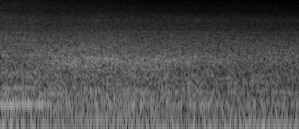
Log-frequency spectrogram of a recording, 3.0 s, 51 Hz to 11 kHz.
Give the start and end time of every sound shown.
0.0s-2.7s: bus
0.0s-2.7s: bus engine accelerating
0.1s-3.0s: car
0.1s-3.0s: car wheels rolling

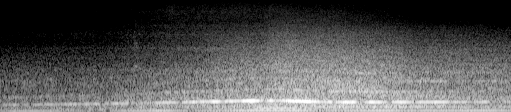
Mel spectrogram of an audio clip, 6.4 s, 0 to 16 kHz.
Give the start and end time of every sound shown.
0.0s-0.9s: car
0.0s-0.9s: car wheels rolling
0.0s-6.4s: bus
0.0s-6.4s: bus engine accelerating
3.7s-6.4s: car
3.7s-6.4s: car wheels rolling

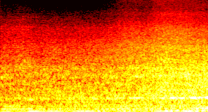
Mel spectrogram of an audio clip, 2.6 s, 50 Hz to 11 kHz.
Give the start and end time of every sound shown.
0.0s-2.1s: car
0.0s-2.1s: car wheels rolling
0.0s-2.6s: motorcycle
0.0s-2.6s: motorcycle engine accelerating
0.1s-2.6s: bus
0.1s-2.6s: bus engine accelerating

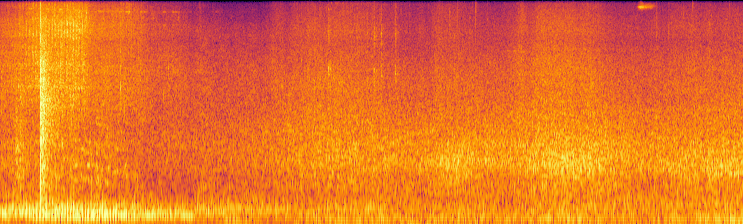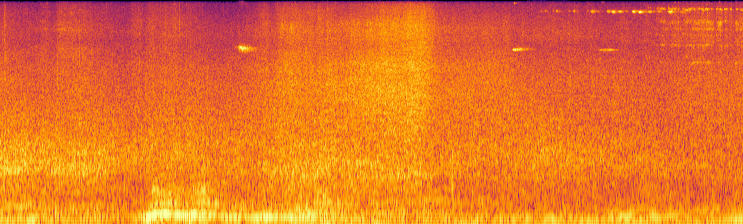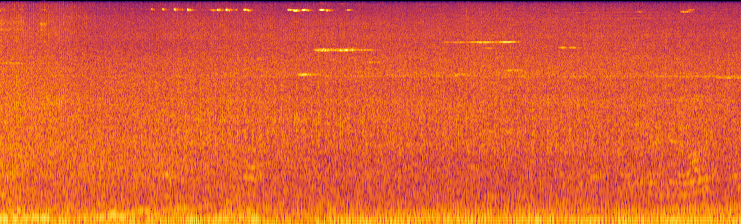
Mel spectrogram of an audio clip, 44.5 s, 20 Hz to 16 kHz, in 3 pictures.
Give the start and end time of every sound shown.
0.0s-1.1s: car
0.0s-1.1s: car wheels rolling
0.0s-4.1s: motorcycle engine idling
0.0s-5.8s: motorcycle
0.5s-1.1s: unclassified sound
1.3s-3.3s: people talking
3.5s-28.0s: car wheels rolling
3.5s-44.5s: car
4.1s-5.8s: motorcycle engine accelerating
17.5s-21.3s: car engine accelerating
19.6s-20.0s: bus brakes
19.6s-24.5s: bus wheels rolling
19.6s-36.8s: bus
21.6s-24.6s: bus engine accelerating
24.9s-28.5s: bus brakes
28.0s-44.5s: car engine idling
41.8s-44.4s: people talking

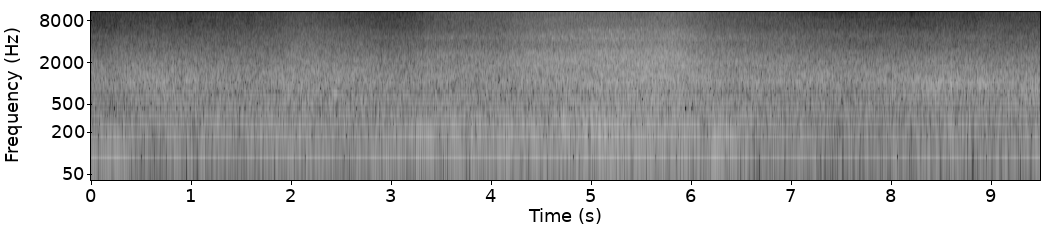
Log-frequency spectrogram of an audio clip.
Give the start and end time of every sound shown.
0.0s-3.0s: car
0.0s-3.0s: car wheels rolling
0.0s-7.8s: bus
0.0s-7.8s: bus engine accelerating
5.9s-9.5s: car
5.9s-9.5s: car wheels rolling

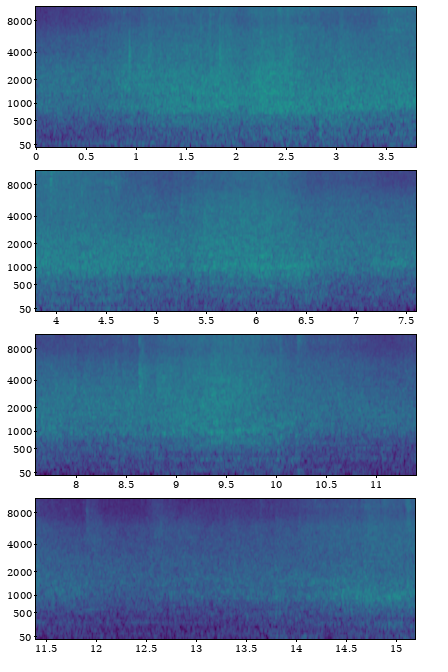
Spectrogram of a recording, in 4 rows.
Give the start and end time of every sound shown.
0.0s-15.2s: car
0.0s-15.2s: car wheels rolling
3.0s-5.8s: car engine accelerating

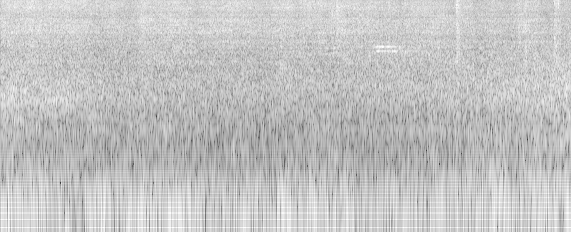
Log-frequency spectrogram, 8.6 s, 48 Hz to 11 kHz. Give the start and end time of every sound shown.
0.4s-0.7s: car
2.0s-2.2s: car
5.3s-6.0s: unclassified sound

